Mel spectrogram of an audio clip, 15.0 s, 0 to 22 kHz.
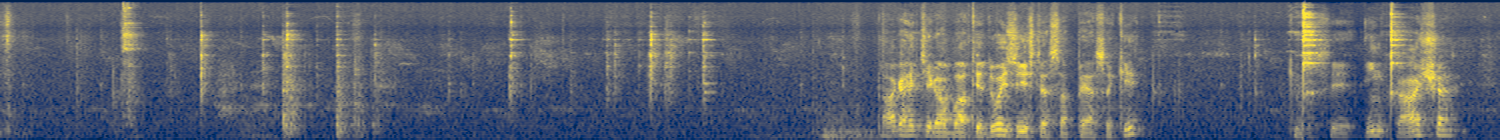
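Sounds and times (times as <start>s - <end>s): metal tools clinking: 4.5s - 7.4s, 11.5s - 14.3s.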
